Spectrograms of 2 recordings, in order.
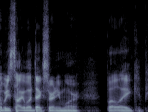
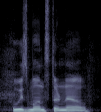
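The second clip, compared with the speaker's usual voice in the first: put-on Russian accent; 3 semitones higher than usual. In a group bit about a solved mystery, one speaker uses a mock russian accent. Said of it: "The Russian".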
